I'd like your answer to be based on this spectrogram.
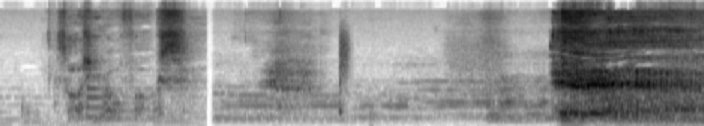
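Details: Burp compilation: several drawn-out, low, croaking belches under background music, ending in a loud burst of noise.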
